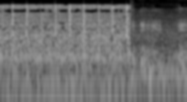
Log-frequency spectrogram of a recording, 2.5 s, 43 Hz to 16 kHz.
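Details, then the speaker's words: Volvo FH460 truck, 2014, D13C diesel, 1.4 million km: sharp, heavy metallic knocks about five per second over the idle, then they cut out as the engine stalls and seizes, starter no longer turning it; rod knock. "А 460. у него застучал двигатель."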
